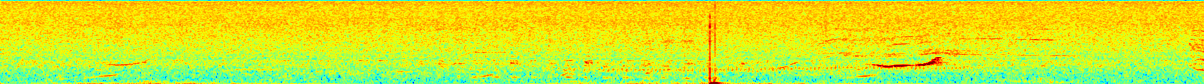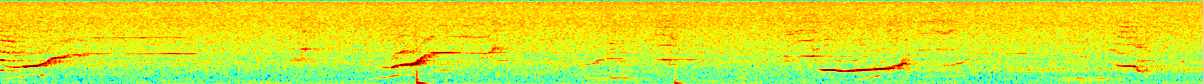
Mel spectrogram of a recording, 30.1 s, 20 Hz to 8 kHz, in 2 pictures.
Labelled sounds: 10.3	10.6	humpback whale, 1.8 to 2.1 kHz
11.5	11.9	humpback whale, 0.99 to 1.3 kHz
15.0	17.3	humpback whale, 0.80 to 2.3 kHz
20.0	21.4	humpback whale, 0.80 to 2.3 kHz
22.5	22.8	humpback whale, 0.80 to 0.90 kHz
23.3	23.6	humpback whale, 0.80 to 0.83 kHz
25.0	25.3	humpback whale, 0.90 to 1.0 kHz
29.1	29.4	humpback whale, 1.4 to 1.6 kHz

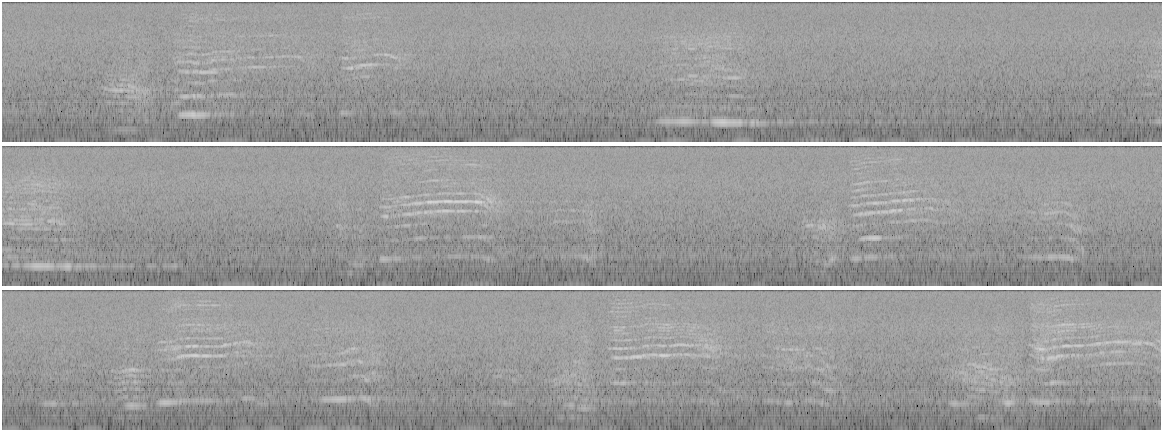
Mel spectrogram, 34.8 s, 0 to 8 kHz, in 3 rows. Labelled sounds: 1.0	3.1	humpback whale, 0.80 to 4.1 kHz
3.4	4.0	humpback whale, 1.9 to 2.7 kHz
6.5	6.9	humpback whale, 1.4 to 4.0 kHz
11.6	11.9	humpback whale, 1.4 to 1.5 kHz
15.4	17.4	humpback whale, 0.80 to 6.5 kHz
19.6	21.0	humpback whale, 0.90 to 6.2 kHz
24.3	25.8	humpback whale, 1.1 to 6.4 kHz
26.4	27.0	humpback whale, 0.96 to 2.4 kHz
29.2	30.5	humpback whale, 0.86 to 6.1 kHz
30.9	31.3	humpback whale, 2.2 to 2.4 kHz
32.7	34.7	humpback whale, 0.90 to 6.1 kHz

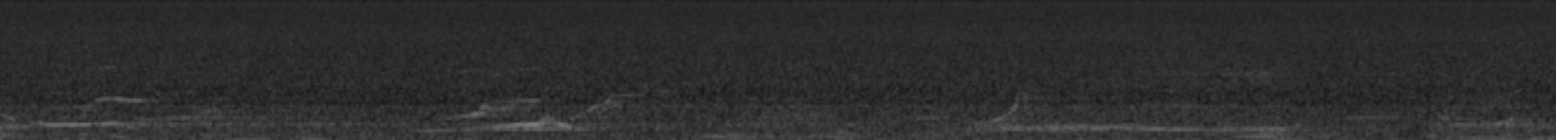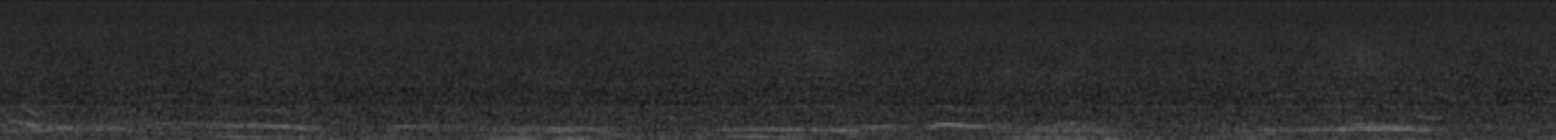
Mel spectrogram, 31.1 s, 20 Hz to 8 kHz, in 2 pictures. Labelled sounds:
0.9	1.5	humpback whale, 0.80 to 0.96 kHz
4.9	6.2	humpback whale, 0.80 to 1.0 kHz

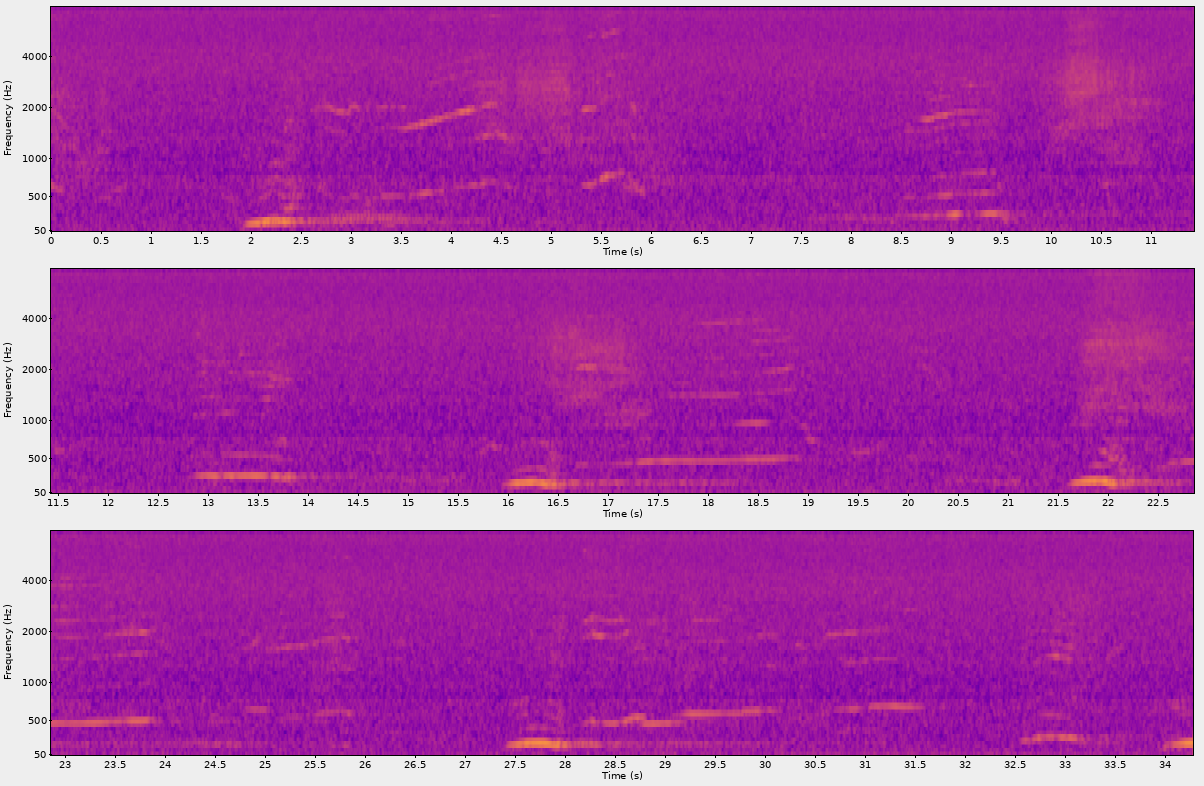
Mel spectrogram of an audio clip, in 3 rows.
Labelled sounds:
2.6	4.7	humpback whale, 1.2 to 2.8 kHz
5.5	5.8	humpback whale, 0.80 to 0.86 kHz
8.7	9.4	humpback whale, 0.80 to 2.3 kHz
13.6	13.9	humpback whale, 1.7 to 1.9 kHz
17.9	18.9	humpback whale, 0.90 to 3.9 kHz
21.7	23.9	humpback whale, 1.8 to 3.7 kHz
25.0	25.7	humpback whale, 1.5 to 1.9 kHz
28.2	28.6	humpback whale, 1.8 to 2.6 kHz
30.6	31.3	humpback whale, 1.8 to 2.1 kHz
32.8	33.1	humpback whale, 1.3 to 1.5 kHz

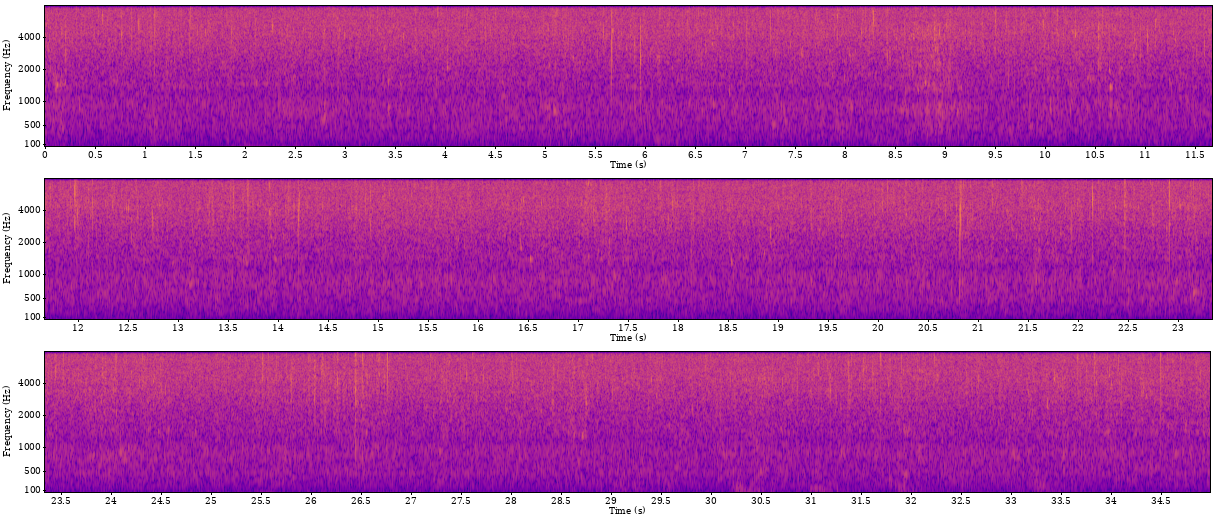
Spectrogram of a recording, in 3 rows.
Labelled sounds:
8.7	9.0	water noise, 1.2 to 1.7 kHz

